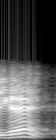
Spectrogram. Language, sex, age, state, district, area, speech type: Hindi, male, 18-30, Uttar Pradesh, Azamgarh, rural, conversation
